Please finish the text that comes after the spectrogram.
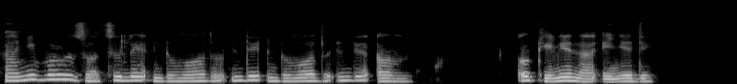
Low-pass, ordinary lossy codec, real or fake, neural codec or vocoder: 7.2 kHz; AAC, 48 kbps; fake; codec, 44.1 kHz, 2.6 kbps, SNAC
